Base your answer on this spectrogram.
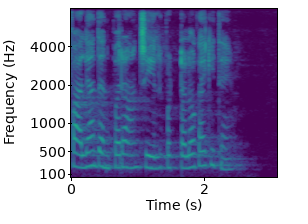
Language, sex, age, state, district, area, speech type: Goan Konkani, female, 30-45, Goa, Canacona, rural, read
